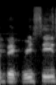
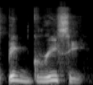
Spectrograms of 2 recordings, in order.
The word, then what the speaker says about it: Big Greasy: B, But you yeah, said for- you said his channel name wrong. It's Big Greasy.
